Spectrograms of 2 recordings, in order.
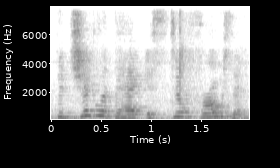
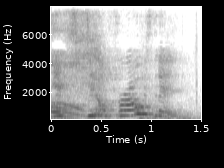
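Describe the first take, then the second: First: Said in the usual way. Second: "frozen" said slow, louder and higher; emphatic slow repeat. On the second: Real, not acted. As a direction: lean hard on "frozen", spelling out the disbelief.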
